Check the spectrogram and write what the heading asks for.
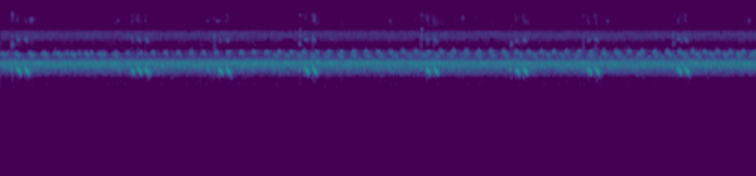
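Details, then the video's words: Crickets trill steadily at a high pitch at night, with brighter double chirps pulsing about every half second. "The sound of crickets at night time"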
